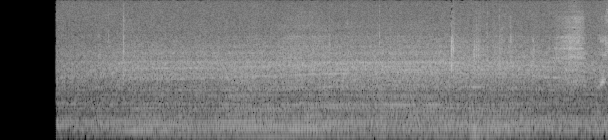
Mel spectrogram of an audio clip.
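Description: Dead silence for the first half second, then the steady hum of a car's engine and road noise heard from inside the cabin, with a few light ticks near the end.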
